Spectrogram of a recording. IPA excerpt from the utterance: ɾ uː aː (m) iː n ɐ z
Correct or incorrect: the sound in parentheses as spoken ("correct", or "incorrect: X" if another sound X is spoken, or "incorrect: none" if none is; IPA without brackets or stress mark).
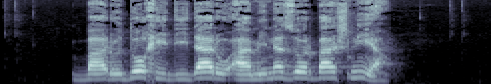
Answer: correct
